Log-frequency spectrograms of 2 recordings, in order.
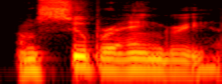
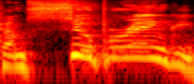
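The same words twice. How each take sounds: First: It is said calmly, without anger. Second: It is said with real anger.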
